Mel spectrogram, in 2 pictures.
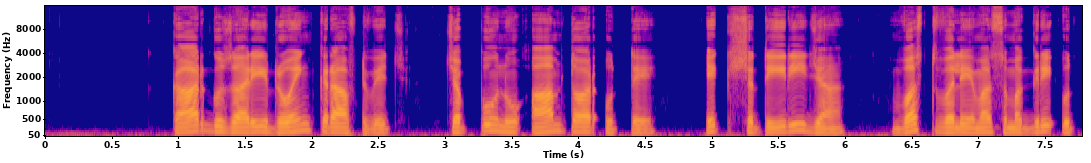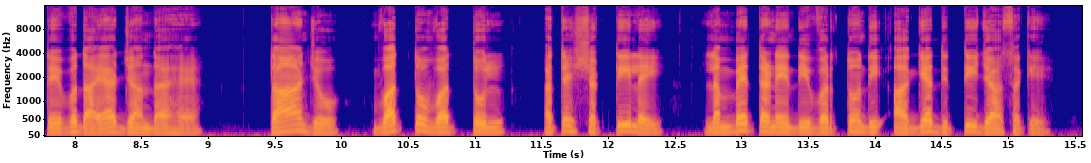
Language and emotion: Punjabi, neutral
